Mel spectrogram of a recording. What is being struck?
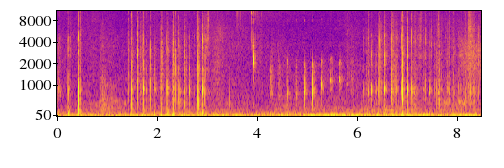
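Small cardboard box.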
